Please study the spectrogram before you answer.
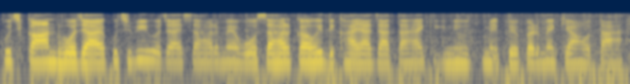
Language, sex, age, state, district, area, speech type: Urdu, female, 45-60, Bihar, Darbhanga, rural, spontaneous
